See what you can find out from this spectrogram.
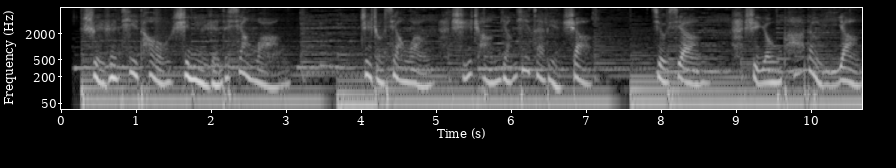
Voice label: shuijingpian, MANDARIN FEMALE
